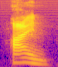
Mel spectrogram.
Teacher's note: কণ্ঠনালীর মাঝখানে চাপ দিয়ে উচ্চারণ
